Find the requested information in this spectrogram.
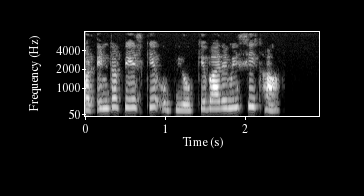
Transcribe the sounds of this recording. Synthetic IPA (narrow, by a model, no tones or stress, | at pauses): ɾɪ̃ɳʈəɾpʰeːskeʔʊpjoːɡ̚kebaːɾemẽsiːkʰaː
